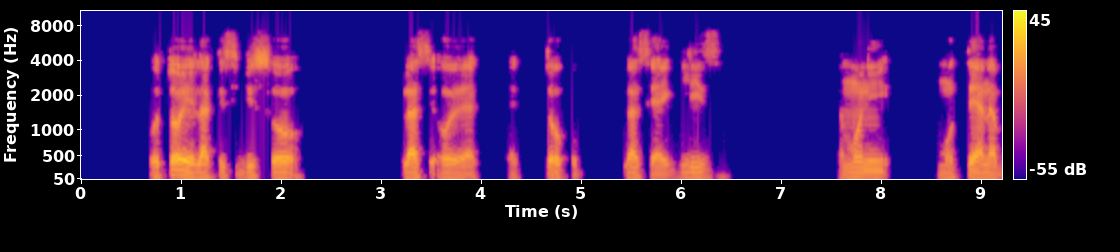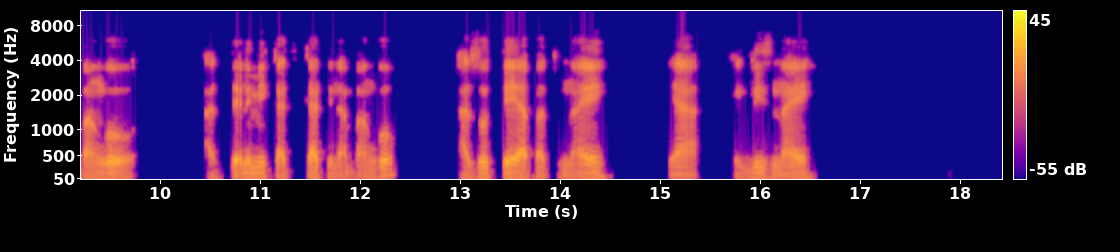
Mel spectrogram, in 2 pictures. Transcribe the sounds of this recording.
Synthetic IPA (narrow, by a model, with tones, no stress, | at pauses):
ko˨to˦jo˨e˨la˨ki˦si˦bi˦so˦ | pla˦se˨ʔo˦jo˨ja˨ | ja˨ki̥˨tɔ̰˦kɔ˨ | pla˦se˨ja˨e˨ɡli˦˨ze˨ | na˨mɔ˦ni˦ | mo˨te˦ja˨na˨ba˨ŋɡo˦ | a̰˨tɛ̰˦lɛ˦mi˦ka̰˨ti̥˨ka˦ti˨nʔa̰˨ba̰˨ŋɡo˦ | a˨zo˦te˦ja˨ba˨to˨na̰˨je˦ | ja̰˨ | e˨ɡli˦ze˨na˨je˦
